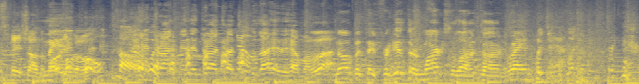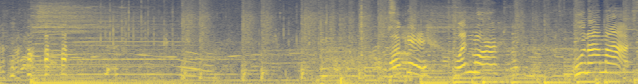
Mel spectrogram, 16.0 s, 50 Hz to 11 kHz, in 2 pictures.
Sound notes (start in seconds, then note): 1.4 laughter and drowns out sounds; 7.6 lady laughs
